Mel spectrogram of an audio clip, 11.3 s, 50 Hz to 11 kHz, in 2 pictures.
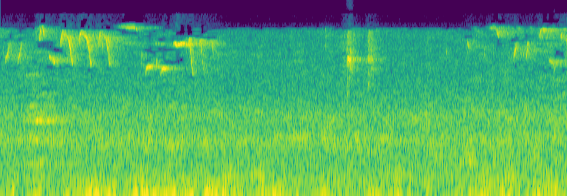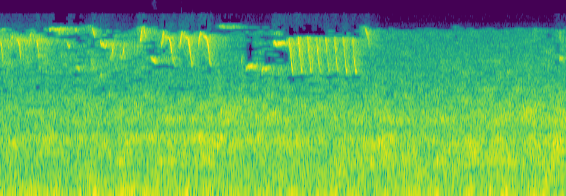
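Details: Eurasian wren at a breeding wall at 18:29 on 11 October 2011, singing from a hole before entering a nest tunnel and digging sand: short, high, rattling trills in scattered one-second bursts over steady low rumbling.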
